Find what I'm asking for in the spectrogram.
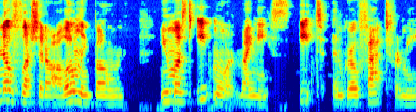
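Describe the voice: A woman's put-on character voice, growling and fairly low, at a moderate pace.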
